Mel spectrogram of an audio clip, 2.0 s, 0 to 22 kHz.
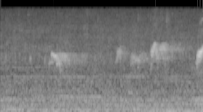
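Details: Red-whiskered bulbul decoy bird singing in a fight to lure wild bulbuls into a trap, recorded on 3 February 2020 in Vietnam; short warbled chirps around the upper-middle pitch range, scattered over faint background noise.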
